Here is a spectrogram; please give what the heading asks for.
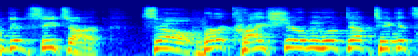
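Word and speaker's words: Bert Kreischer: tis it depends how good seats are so Bert Cher we looked up tickets like like you better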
